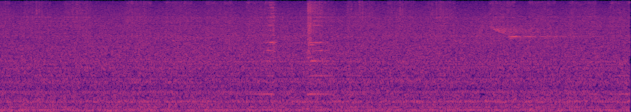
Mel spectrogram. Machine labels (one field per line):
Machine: slide rail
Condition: normal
